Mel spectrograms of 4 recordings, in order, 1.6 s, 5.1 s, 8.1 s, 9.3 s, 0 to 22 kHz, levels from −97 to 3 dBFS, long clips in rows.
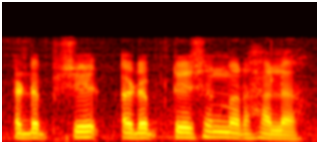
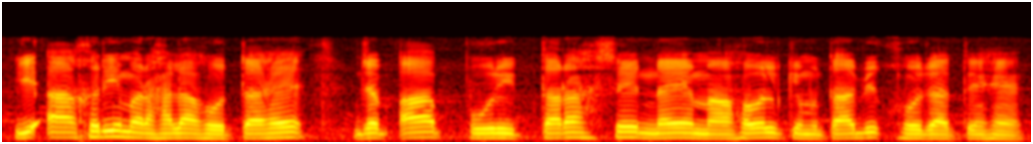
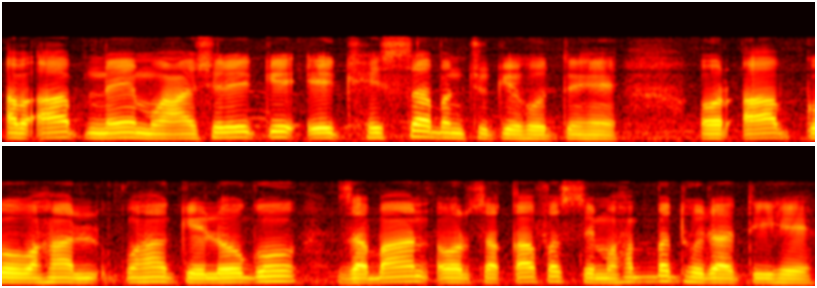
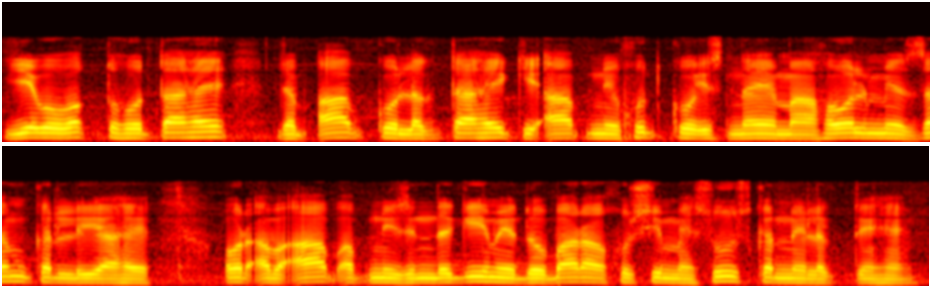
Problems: constant background noise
